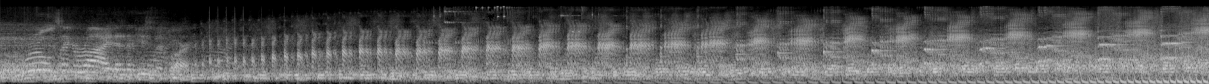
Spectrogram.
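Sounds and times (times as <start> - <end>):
fast synth pulse: 1.9 - 12.0
low bass beats: 2.3 - 12.0.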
